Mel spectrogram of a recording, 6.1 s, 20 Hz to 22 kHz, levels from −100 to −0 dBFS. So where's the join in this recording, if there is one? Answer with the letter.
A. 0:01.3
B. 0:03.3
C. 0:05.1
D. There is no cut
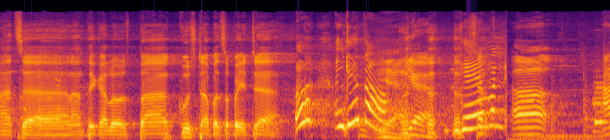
C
